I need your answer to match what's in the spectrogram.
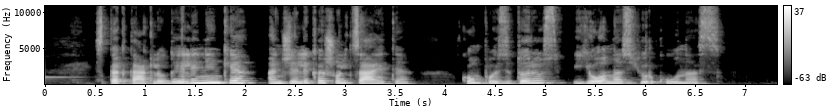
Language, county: Lithuanian, Vilnius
